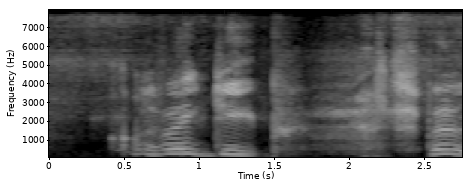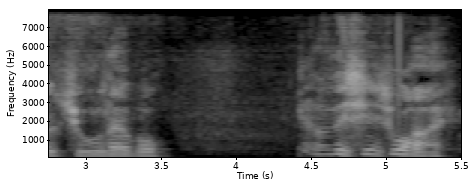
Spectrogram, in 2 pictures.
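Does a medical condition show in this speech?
Yes: motor neurone disease; declining health and disability, housebound; terminal illness.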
